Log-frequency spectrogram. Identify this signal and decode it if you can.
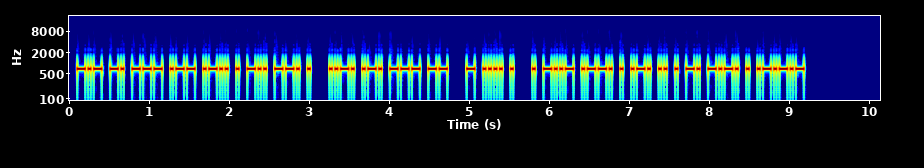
Morse code, heard as a keyed tone, about 34 wpm, 700 Hz. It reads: KNOWLEDGE FROM THE EXPERIENCE.
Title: Sentences from Top 1300 Words 35wpm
